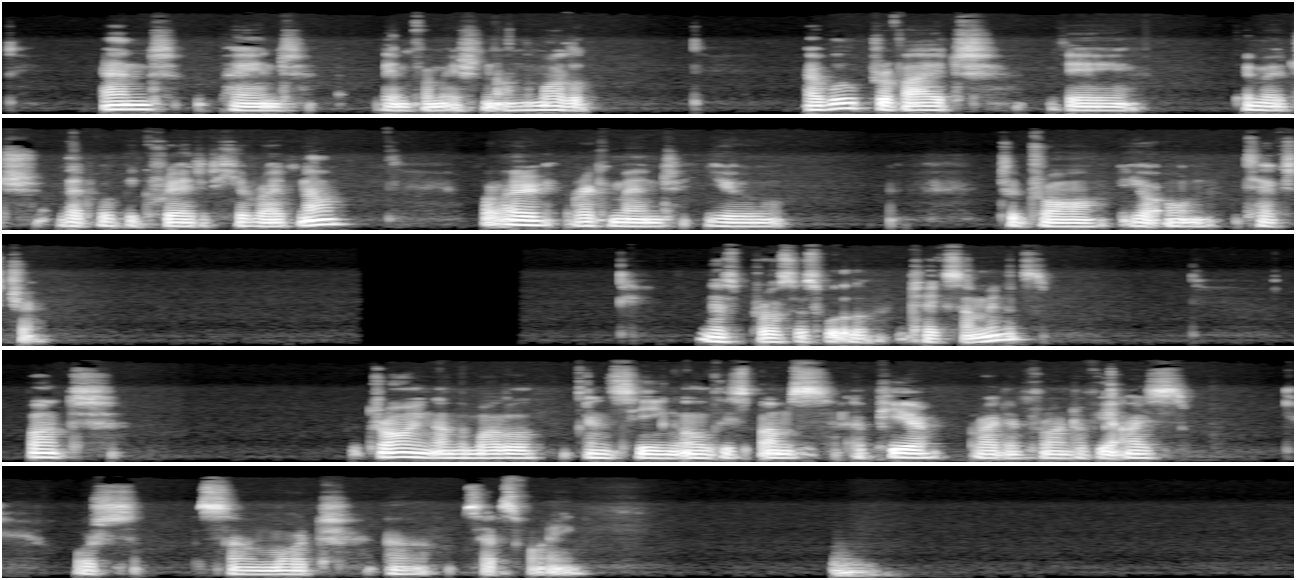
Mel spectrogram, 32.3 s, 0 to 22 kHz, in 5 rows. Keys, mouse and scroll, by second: 0.0 shift+middle click, 0.1-0.4 drag, 0.4 shift+middle click, 0.5 drag, 0.7 shift+middle click, 0.7 click, 1.1 shift+middle click, 1.2 scroll down 1, 1.3 shift+middle click, 1.3 click, 1.9 shift+middle click, 1.9 drag, 2.1 shift+middle click, 2.1 drag, 2.3 shift+middle click, 2.3 drag, 2.5 shift+middle click, 2.6 drag, 2.7 shift+middle click, 2.8 drag, 2.9 middle click, 3.0 drag, 3.2 shift+middle click, 3.4 drag, 3.6 click, 3.7 click, 3.7 shift+middle click, 3.8 drag, 3.9 shift+middle click, 4.1 drag, 4.3 shift+middle click, 4.4 drag, 4.5 shift+middle click, 4.6 drag, 4.8 shift+middle click, 4.8-5.3 drag, 5.3 shift+middle drag, 5.4 drag, 5.5 middle click, 5.6 click, 5.7 shift+middle drag, 5.7 drag, 5.9 shift+middle click, 5.9 drag, 6.2 shift+middle click, 6.2-6.6 drag, 6.6 shift+middle click, 6.7 drag, 7.0 middle click, 7.0 drag, 7.2 shift+middle click, 7.2 drag, 7.3 shift+middle click, 7.5 click, 7.9 shift+middle click, 8.0-8.3 drag, 8.3 shift+middle click, 8.3 drag, 8.5 shift+middle click, 8.5 drag, 8.6 shift+middle click, 8.7 drag, 8.9 shift+middle click, 8.9 click, 9.2 shift+middle click, 9.3 drag, 9.4 shift+middle click, 9.8 drag, 10.1 shift+middle click, 10.1 drag, 10.2 shift+middle click, 10.3 drag, 10.5 shift+middle click, 10.6-11.0 drag, 11.0 shift+middle click, 11.0-11.4 drag, 11.4 shift+middle click, 11.5 shift+middle click, 11.6 click, 12.0 shift+middle drag, 12.0 drag, 12.3 shift+middle click, 12.3 drag, 12.5 shift+middle click, 12.5 drag, 12.7 shift+middle click, 12.8 drag, 13.0 shift+middle click, 13.0 drag, 13.3 shift+middle click, 13.4 click, 13.7 click, 14.0 shift+middle drag, 14.1-14.5 drag, 14.5 shift+middle click, 14.5-14.9 drag, 14.9 shift+middle click, 14.9 drag, 15.1 shift+middle click, 15.1-15.5 drag, 15.5 shift+middle click, 15.5-15.9 drag, 15.9 shift+middle click, 16.0 click, 16.2 drag, 16.3 shift+middle click, 16.3 click, 16.7 shift+middle click, 16.7 drag, 16.9 shift+middle click, 16.9 click, 17.6 shift+middle click, 17.6 drag, 17.8 shift+middle click, 17.9-18.2 drag, 18.2 shift+middle click, 18.3 drag, 18.5 shift+middle click, 18.5 drag, 18.7 shift+middle click, 18.7-19.0 drag, 19.0 shift+middle click, 19.1-19.4 drag, 19.4 shift+middle click, 19.5 click, 19.7 shift+middle click, 19.7 drag, 19.9 shift+middle click, 19.9 drag, 20.0 shift+middle click, 20.1 drag, 20.2 shift+middle drag, 20.2 drag, 20.4 shift+middle click, 20.4 drag, 20.7 shift+middle click, 20.8 drag, 21.0 shift+middle click, 21.0 drag, 21.3 shift+middle click, 21.4 drag, 21.6 shift+middle drag, 21.6 drag, 21.8 drag, 22.1 shift+middle click, 22.1 click, 22.2 shift+middle click, 22.2 click, 22.3 middle click, 22.3 click, 22.6 shift+middle click, 22.9 drag, 23.1 scroll down 1, 23.2 click, 23.2 shift+middle click, 23.3 drag, 23.4 shift+middle click, 23.4 drag, 23.6 shift+middle click, 23.6 drag, 23.9 shift+middle click, 23.9 drag, 24.2 shift+middle click, 24.4 drag, 24.6 shift+middle click, 24.6 drag, 24.8 shift+middle click, 24.9 drag, 25.1 shift+middle click, 25.1 click, 25.4 middle drag, 25.4 drag, 25.6 shift+middle click, 25.6 drag, 25.9 shift+middle click, 26.0 click, 26.6 shift+middle click, 26.6 drag, 26.7 shift+middle click, 26.8 drag, 27.0 shift+middle click, 27.0 drag, 27.3 middle click, 27.3 drag, 27.5 shift+middle click, 27.6 click, 27.9 shift+middle click, 28.0 drag, 28.1 shift+middle click, 28.1 click, 28.3 shift+middle click, 28.3 drag, 28.5 shift+middle click, 28.6-29.0 drag, 29.0 middle click, 29.0 click, 29.2 middle click, 29.2 click, 29.5 shift+middle click, 29.8 shift+middle click, 29.8 click, 30.4 middle click, 30.5 click, 30.9 shift+middle click, 31.0 drag, 31.1 shift+middle click, 31.2 z, 31.2-31.6 drag, 31.6 scroll down 1, 31.7 click, 31.7 shift+middle click, 31.7 drag, 32.0 shift+middle drag, 32.0-32.3 drag.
